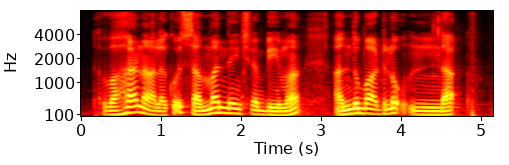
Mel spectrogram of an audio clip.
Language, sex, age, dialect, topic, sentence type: Telugu, male, 18-24, Telangana, banking, question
